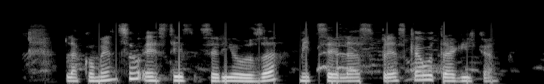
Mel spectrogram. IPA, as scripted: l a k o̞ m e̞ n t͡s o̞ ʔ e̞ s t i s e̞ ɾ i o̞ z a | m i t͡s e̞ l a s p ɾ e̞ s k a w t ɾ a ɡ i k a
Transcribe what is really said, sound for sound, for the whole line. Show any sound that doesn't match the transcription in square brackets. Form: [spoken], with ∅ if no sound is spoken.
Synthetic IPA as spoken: l a k o̞ m e̞ n t͡s o̞ ʔ e̞ s t i [sː] e̞ ɾ i o̞ z a | m i t͡s e̞ l a s p ɾ e̞ s k a w t ɾ a ɡ i k a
